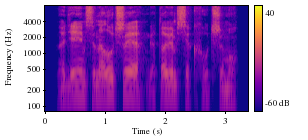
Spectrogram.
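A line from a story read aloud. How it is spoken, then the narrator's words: Gloomy. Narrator (Russian): мрачно проговорил Сергей Макарович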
